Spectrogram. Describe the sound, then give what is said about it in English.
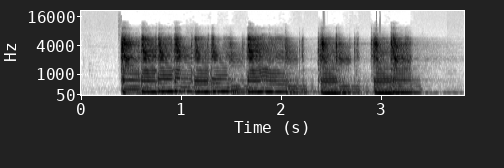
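An electric guitar through an effects pedal on its fat, full setting plays a short run of thick, distorted notes, then two sustained low chords that ring out and fade. No one speaks. “This is the fat and full.”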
